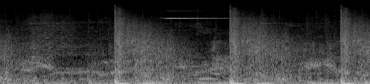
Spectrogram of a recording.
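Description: Three heavy gunshot blasts ring out in a video game at roughly one-second gaps over a constant rumbling backdrop. Each shot is loud and sudden, with game noise and some talk in between.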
